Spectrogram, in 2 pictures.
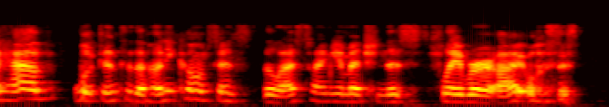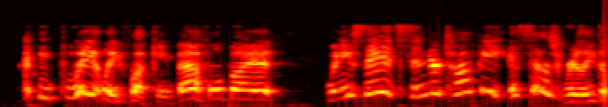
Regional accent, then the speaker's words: United States; I just buy the cookie dough in the tub because I'm American and we're lazy.

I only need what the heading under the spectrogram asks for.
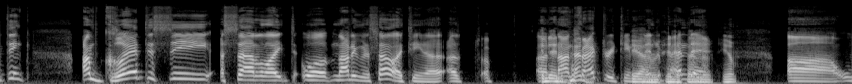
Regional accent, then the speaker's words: New York, United States; Oh, I'm from New York, so when you talk Jersey, it's always a swamp.

